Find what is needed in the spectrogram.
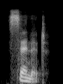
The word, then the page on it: senate: Indian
